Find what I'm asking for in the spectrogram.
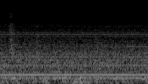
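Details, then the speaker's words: New replacement Renogy inverter/charger (updated model) going through initial startup, outputting 119 V; soft steady fan whir with clean mid-pitched hum over quiet room noise, the cooling fan starting up normally. "fan hooking up, or fan starting up. So all right, well, we can put that shunt back on."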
